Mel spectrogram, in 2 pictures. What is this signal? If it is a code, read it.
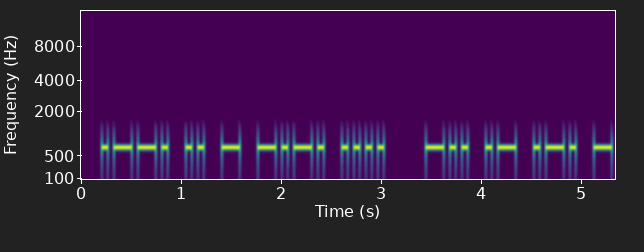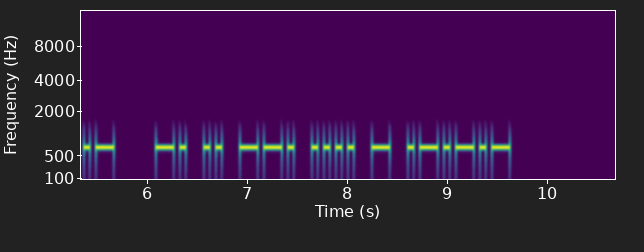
Morse code, heard as a keyed tone, about 20 wpm, 700 Hz. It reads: PITCH DARK NIGHT.
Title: Sentences from Top 1300 Words 20wpm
